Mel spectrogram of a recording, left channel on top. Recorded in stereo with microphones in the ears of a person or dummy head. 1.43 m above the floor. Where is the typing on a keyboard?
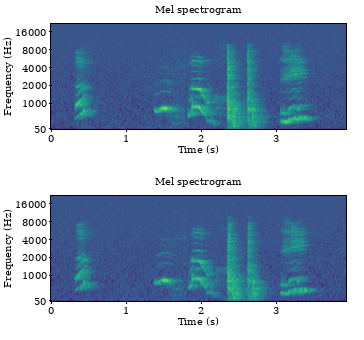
No typing on a keyboard in this recording.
